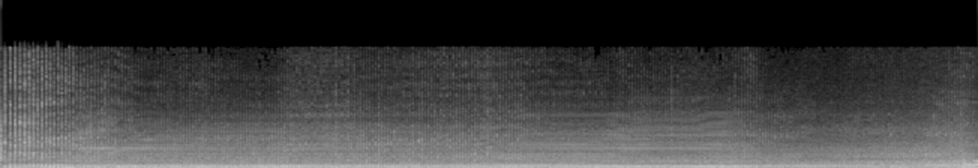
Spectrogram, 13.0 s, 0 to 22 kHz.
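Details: Honda-powered Billy Goat at about 21–22°F after a choke and cable adjustment got it started: the small single-cylinder engine holds a steady, even warm-up idle with no stumbling, knocking or hunting; normal idle.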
